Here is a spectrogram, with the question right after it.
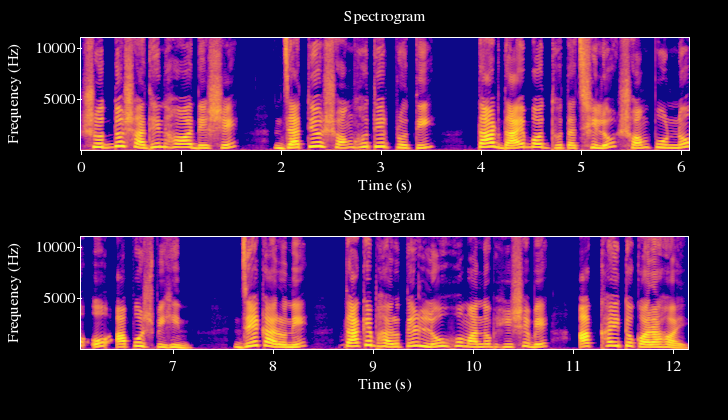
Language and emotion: Bengali, neutral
